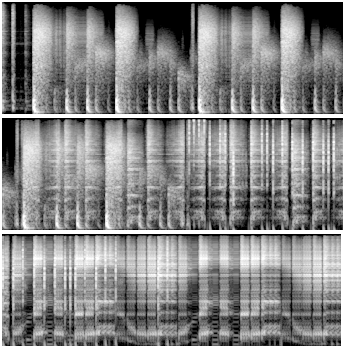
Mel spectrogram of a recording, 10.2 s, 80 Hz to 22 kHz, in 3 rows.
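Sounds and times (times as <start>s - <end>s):
sliced loops: 0.3s - 10.2s.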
